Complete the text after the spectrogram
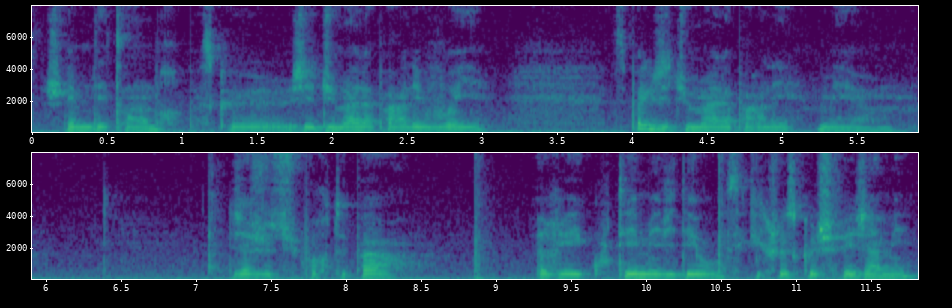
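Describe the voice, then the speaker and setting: A woman hosting her own tarot channel, talking unscripted in a slow, hesitant way, full of fillers and restarts, often dropping to a soft, half-whispered voice and chuckling at herself. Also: mid-range voice, flat delivery, slight background noise. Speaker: tarot reader and channel host. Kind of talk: unscripted casual vlog monologue.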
